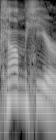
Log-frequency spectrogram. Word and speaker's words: Khmer: Khmer Rouge? I don't know how to pronounce it. K-H-M-E-R. I know how to say Rouge, though. – Khmer? – Khmer. – Khmer. – Come here, Rouge. – Come here, Rouge. – That sounds more accurate.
